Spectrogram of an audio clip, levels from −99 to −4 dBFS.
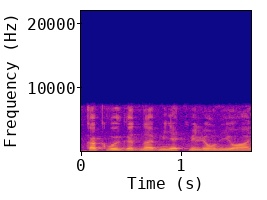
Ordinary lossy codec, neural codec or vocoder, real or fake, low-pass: Opus, 64 kbps; none; real; 7.2 kHz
